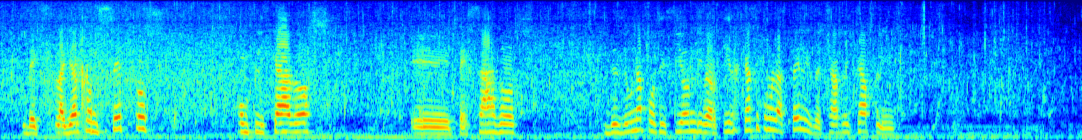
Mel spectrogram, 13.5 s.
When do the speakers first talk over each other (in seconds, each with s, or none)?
none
